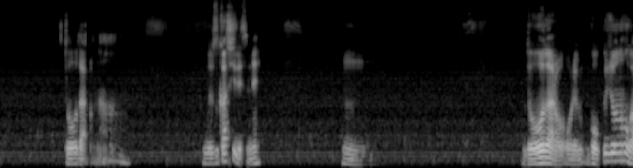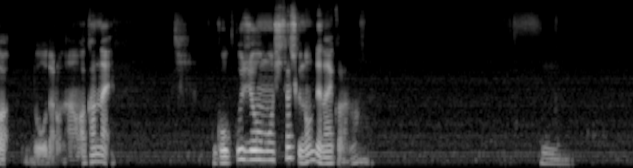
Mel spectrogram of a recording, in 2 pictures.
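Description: A man speaks close by in short bursts, with pauses.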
